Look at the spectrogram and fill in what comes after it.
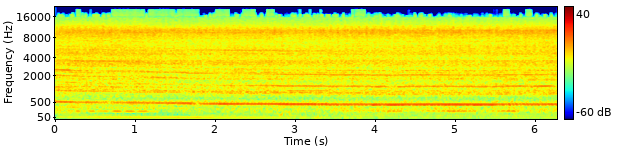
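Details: Toyota Estima ACR30 near 200,000 km: a steady high-pitched whine sagging in pitch over the engine hum, attributed to a worn water pump bearing. The pump makes little noise when turned by hand but is loud once the belt is on.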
